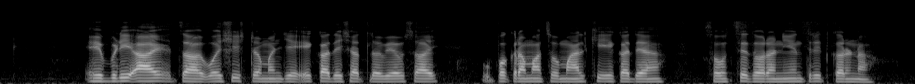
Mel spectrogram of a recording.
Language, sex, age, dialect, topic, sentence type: Marathi, male, 18-24, Southern Konkan, banking, statement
